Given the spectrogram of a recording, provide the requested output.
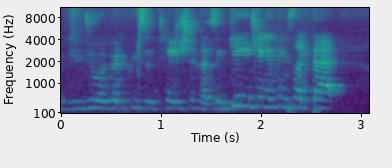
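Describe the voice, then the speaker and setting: Her American accent comes through as a woman speaks at a fairly high pitch. Audible room echo and noticeable background noise accompany her. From US South, southwestern West Virginia. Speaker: diplomat. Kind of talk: motivational talk to audience. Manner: animated.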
